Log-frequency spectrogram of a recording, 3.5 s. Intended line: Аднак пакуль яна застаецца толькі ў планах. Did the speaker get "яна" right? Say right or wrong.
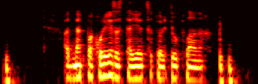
wrong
